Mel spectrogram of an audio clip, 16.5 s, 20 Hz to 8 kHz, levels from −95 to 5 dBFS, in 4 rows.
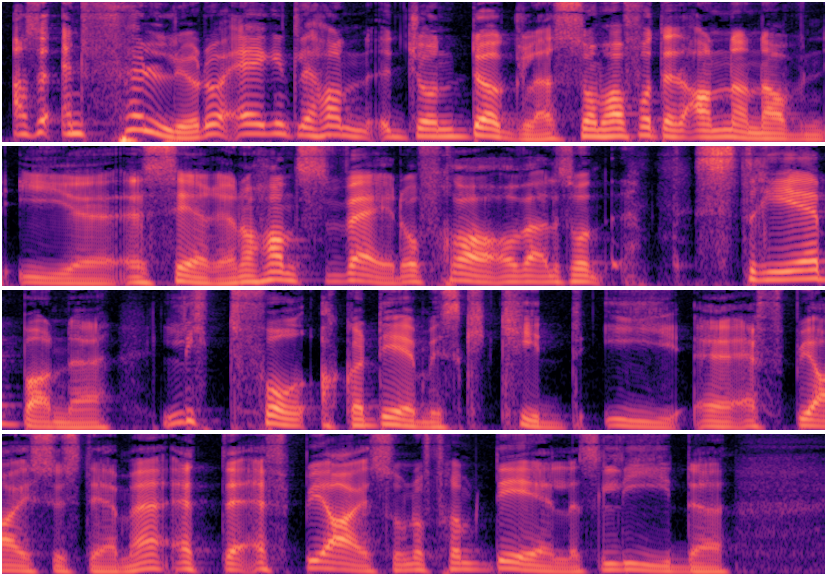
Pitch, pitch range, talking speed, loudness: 120 Hz, 100-145 Hz, 155 wpm, -21 LUFS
